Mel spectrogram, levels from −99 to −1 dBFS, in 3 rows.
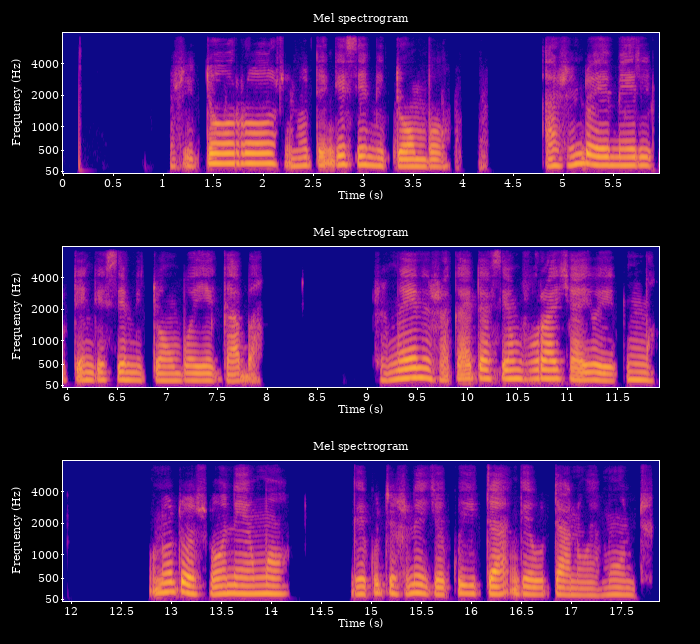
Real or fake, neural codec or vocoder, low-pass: real; none; 7.2 kHz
